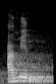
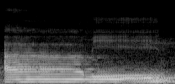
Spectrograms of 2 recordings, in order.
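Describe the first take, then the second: First: The vowel is kept short. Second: The vowel is drawn out long. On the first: Safe. The speaker calls it wrong. "kalau cuma pendek" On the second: May it be granted. The speaker calls it right. "Yang benar bacaannya adalah amin"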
